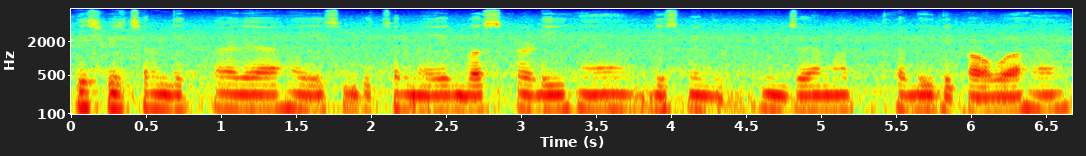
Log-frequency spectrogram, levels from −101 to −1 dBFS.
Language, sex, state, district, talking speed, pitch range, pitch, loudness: Hindi, male, Haryana, Charkhi Dadri, 180 wpm, 110-115 Hz, 110 Hz, -18 LUFS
